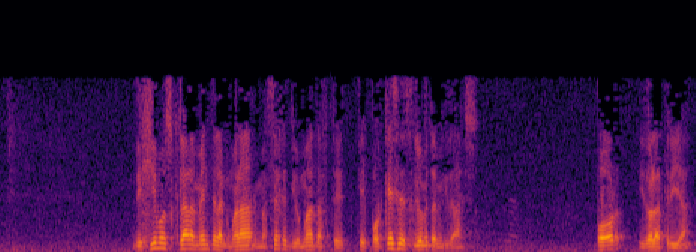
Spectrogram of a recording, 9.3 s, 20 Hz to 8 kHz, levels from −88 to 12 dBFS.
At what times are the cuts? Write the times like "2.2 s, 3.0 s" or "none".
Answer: 4.7 s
